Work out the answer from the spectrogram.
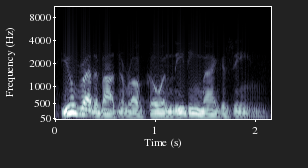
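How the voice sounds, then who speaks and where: Over a tinny old radio line comes an American male announcer with a husky edge. He delivers scripted ad copy in a polished, emphatic 1950s style, with a very animated pitch. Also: fast talker. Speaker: commercial announcer. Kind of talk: 1950s radio advertising read.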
